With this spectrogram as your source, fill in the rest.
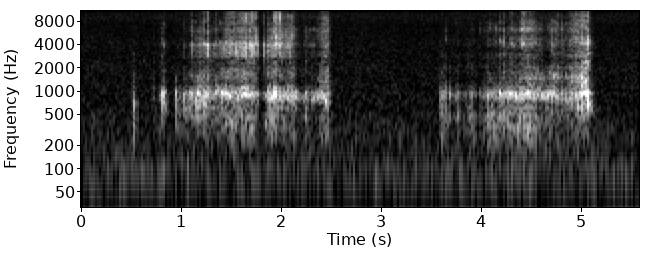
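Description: Comb teeth are dragged repeatedly across the surface of a small, round, closed aluminum beard balm tin held in the hand, in aggressive scratching strokes. Short ticks lead into two bursts of bright, gritty scraping, each carrying a steady metallic ring near 950 Hz, with a quiet pause between them.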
